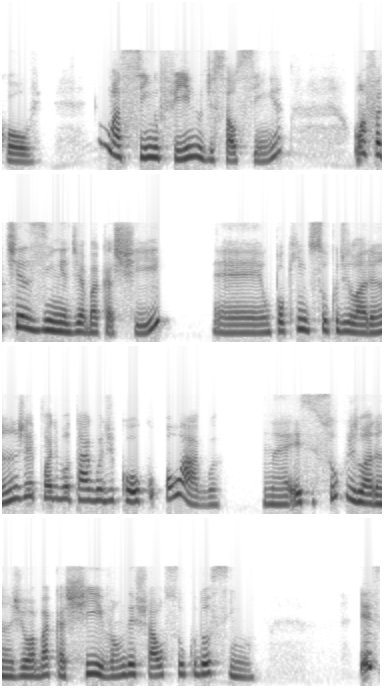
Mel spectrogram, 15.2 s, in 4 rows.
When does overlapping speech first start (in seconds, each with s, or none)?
none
